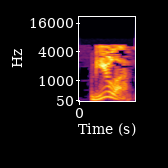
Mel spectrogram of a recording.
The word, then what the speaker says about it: Beulah: How do you pronounce that? To show my ignorance. Balua, is that right? Well, Beulah, North Dakota.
